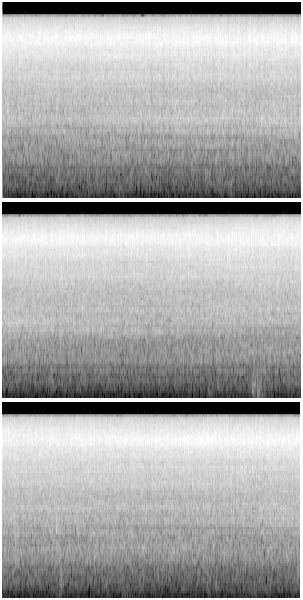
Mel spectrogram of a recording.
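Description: Chicken breast and aubergine slices sizzling in a ceramic grill pan, cooked with almost no oil: a steady, even high hiss.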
